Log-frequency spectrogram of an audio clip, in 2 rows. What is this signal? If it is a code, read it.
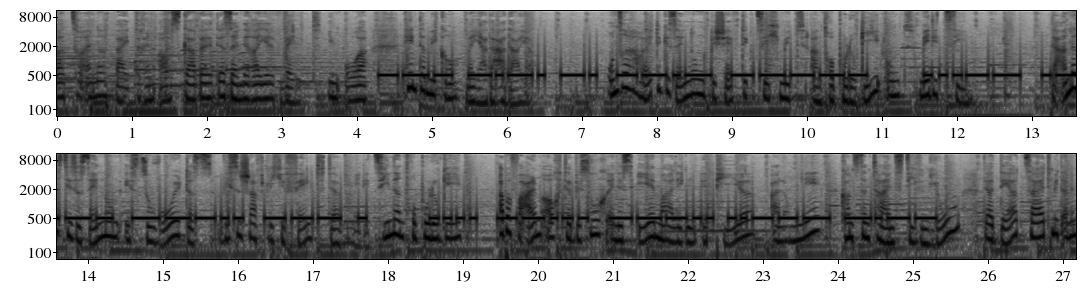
Morse code, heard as a keyed tone, hand-sent with a straight key, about 13 wpm, 520 Hz. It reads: OCNQ0 3J8OE H782Y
